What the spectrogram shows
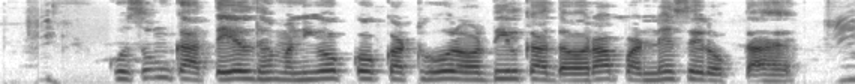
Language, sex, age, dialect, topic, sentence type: Hindi, female, 18-24, Kanauji Braj Bhasha, agriculture, statement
